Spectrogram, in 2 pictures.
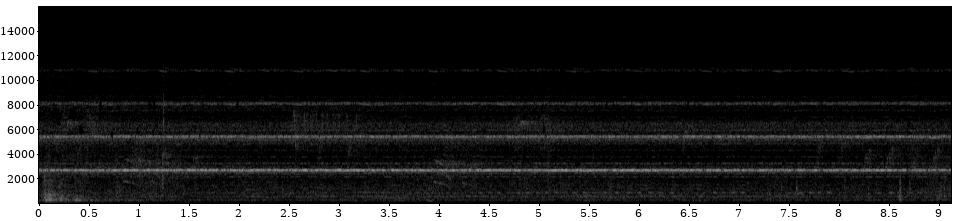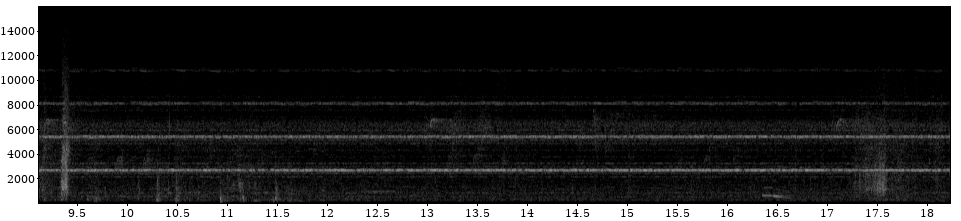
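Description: Insects droning in a steady high-pitched tone, with one sharp click about nine seconds in.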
